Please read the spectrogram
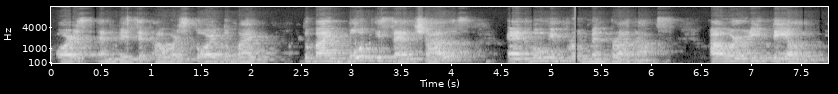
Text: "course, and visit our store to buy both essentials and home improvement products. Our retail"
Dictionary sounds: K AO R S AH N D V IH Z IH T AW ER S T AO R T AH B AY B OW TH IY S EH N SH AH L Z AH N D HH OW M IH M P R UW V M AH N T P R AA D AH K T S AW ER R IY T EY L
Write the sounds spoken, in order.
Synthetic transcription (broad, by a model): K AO R S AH N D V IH S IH T AW ER S T AO R T AH B AY B OW T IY S EH N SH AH L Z AH N D HH OW M IH M P R UW V M AH N T P R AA D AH K T S AW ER R IY T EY L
